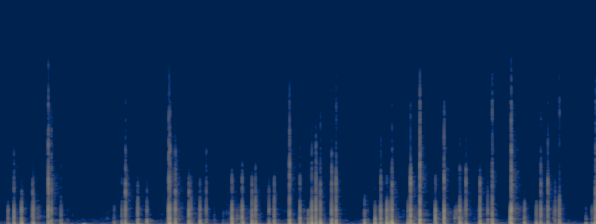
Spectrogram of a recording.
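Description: A flat, round, brown kraft cardboard shape with jute trim is held in both hands and scratched and tapped with long nails. The result is a steady run of quick, dry tapping and scratchy clicks, each sharp and short with no ring, varying in loudness throughout.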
